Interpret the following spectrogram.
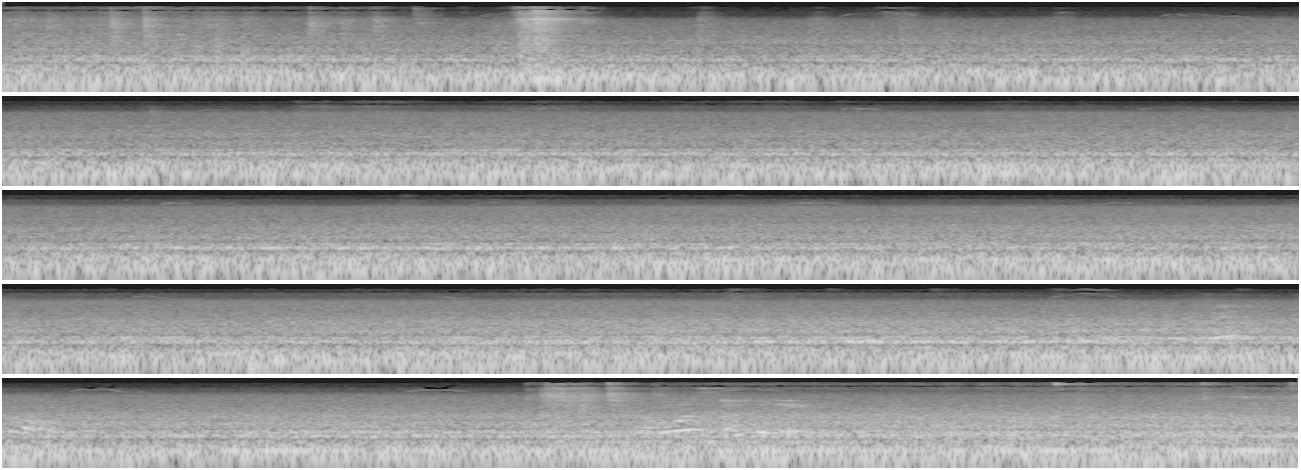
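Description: Kone S MiniSpace traction lift car riding up through the shaft: a steady low hum and rumble in the cab with a faint steady tone. The car doors thud shut about three seconds in and slide open again near the end.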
